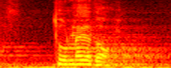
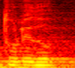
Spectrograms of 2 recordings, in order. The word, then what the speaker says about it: Toledo: when the city of Toledo This Is How They pronounced in Spain not too little Toledo the city of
